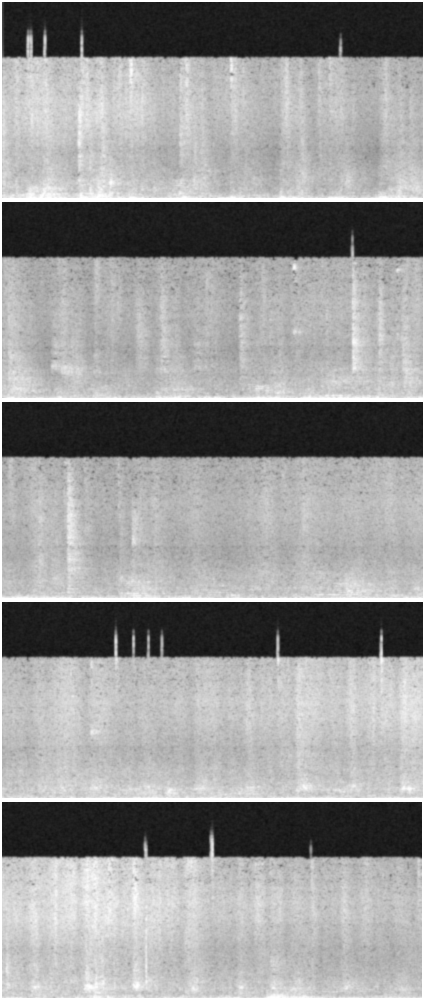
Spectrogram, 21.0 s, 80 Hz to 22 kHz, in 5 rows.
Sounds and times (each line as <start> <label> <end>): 0.0 footsteps 7.1
13.2 footsteps 21.0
